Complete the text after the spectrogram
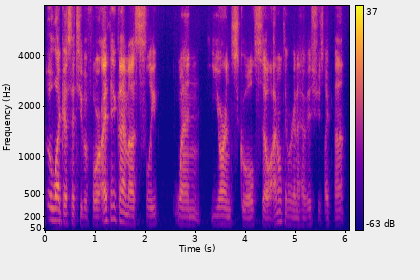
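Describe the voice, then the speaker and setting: A man's voice: on the low side, fairly even intonation, normal speed, fairly bright tone. A man joining a livestream as a guest over an online call, chatting casually and repeating himself as he rambles.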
